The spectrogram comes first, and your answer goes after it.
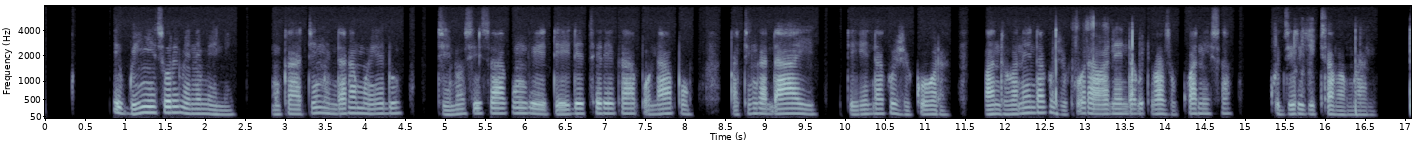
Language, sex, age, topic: Ndau, female, 18-24, education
